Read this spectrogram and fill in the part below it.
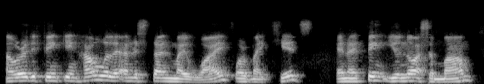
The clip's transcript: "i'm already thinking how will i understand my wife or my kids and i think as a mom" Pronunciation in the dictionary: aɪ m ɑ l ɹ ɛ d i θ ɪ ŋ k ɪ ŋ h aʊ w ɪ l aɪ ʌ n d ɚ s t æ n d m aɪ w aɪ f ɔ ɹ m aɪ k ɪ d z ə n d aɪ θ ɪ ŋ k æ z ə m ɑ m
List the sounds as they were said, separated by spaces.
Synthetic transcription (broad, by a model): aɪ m ɑ l ɹ ɛ d i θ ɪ ŋ k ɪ ŋ h aʊ w ɪ l aɪ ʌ n d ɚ s t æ n d m aɪ w aɪ f ɔ ɹ m aɪ k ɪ d s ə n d aɪ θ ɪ ŋ k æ s ə m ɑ m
